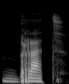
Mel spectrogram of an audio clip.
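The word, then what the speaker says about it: брат: L'exemple donné est brat. Brat avec un t final dur. Ça veut dire frère. OK. Mais si on ajoute le signe mou brat bratz, le thé devient mouillé.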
